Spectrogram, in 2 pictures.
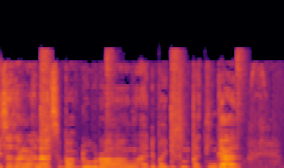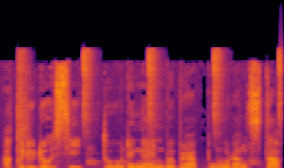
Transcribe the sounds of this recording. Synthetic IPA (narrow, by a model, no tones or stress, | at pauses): kisasaŋa̰t̪̚lahsəbap̚doɾaŋa̰dabaɡit̪əmpat̪ːiŋɡal | akududʊk̚sit̪udəŋãnbəbəɾapəoɾaŋst̪a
